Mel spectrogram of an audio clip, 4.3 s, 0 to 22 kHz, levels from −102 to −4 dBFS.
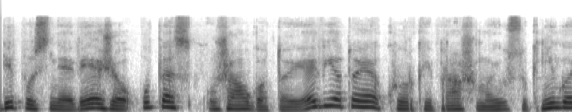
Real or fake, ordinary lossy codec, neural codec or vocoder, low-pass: fake; Opus, 16 kbps; vocoder, 44.1 kHz, 128 mel bands every 512 samples, BigVGAN v2; 10.8 kHz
